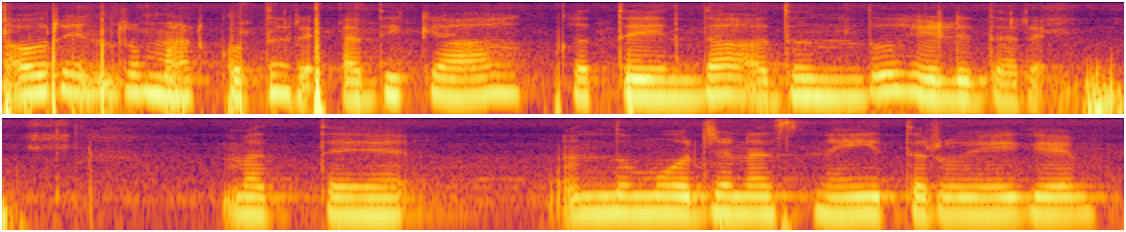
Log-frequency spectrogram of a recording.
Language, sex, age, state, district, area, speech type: Kannada, female, 30-45, Karnataka, Udupi, rural, spontaneous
